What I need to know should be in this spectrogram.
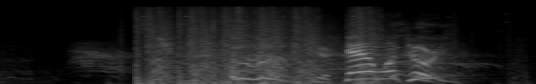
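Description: Gunshots crack in a quick burst close by.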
